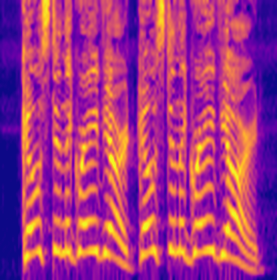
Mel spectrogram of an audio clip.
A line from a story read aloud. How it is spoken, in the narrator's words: she called out again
